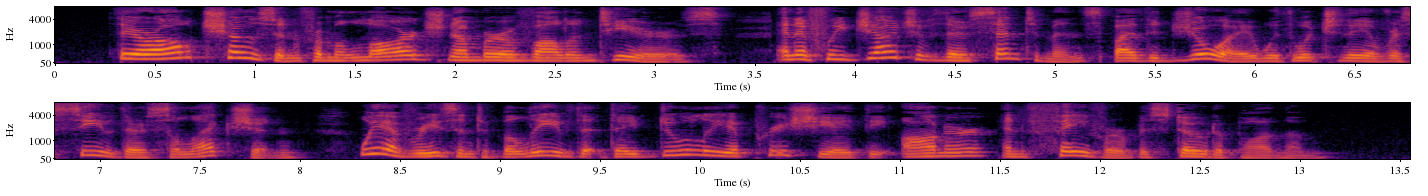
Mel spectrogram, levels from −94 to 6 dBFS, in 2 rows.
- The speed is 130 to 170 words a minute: No, average, 190 wpm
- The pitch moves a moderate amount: No, wide, 7.2 semitones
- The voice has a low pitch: No, medium, 160 Hz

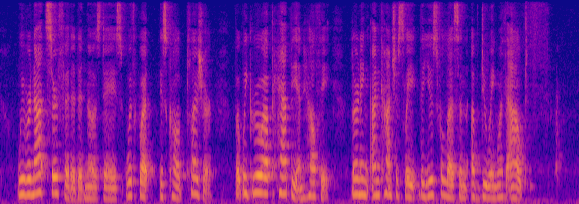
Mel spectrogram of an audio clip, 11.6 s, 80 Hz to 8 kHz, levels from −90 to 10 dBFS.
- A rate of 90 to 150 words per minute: Yes, average, 140 wpm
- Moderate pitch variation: Yes, average, 4.4 semitones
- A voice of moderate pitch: No, high, 210 Hz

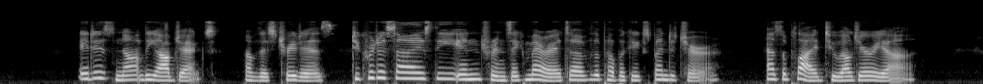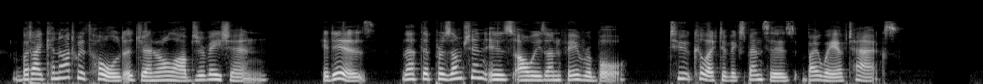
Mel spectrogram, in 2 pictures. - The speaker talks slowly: Yes, slow, 130 wpm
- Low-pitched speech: No, high, 210 Hz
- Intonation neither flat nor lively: Yes, average, 4.4 semitones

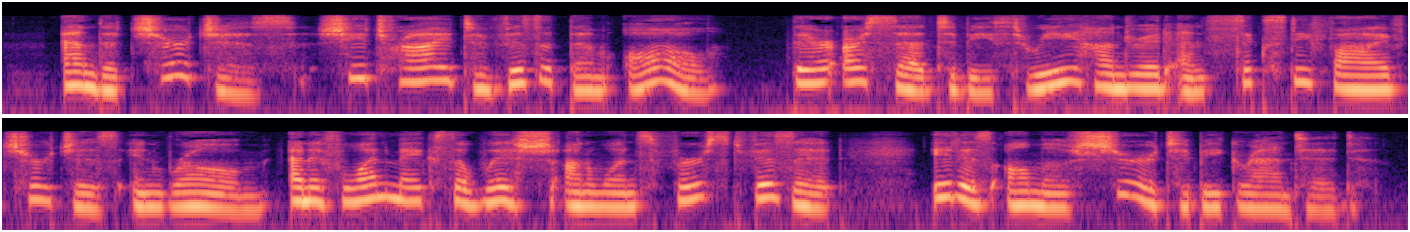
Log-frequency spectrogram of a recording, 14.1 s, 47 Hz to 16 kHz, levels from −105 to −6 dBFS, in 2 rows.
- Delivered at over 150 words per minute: Yes, average, 160 wpm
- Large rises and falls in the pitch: Yes, wide, 6.7 semitones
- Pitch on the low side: No, medium, 180 Hz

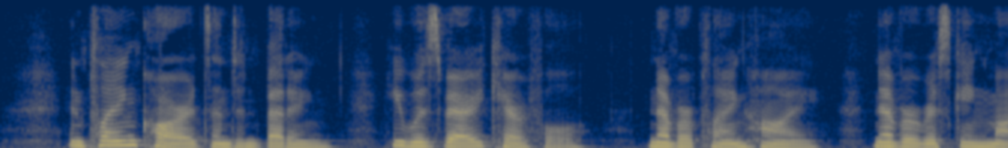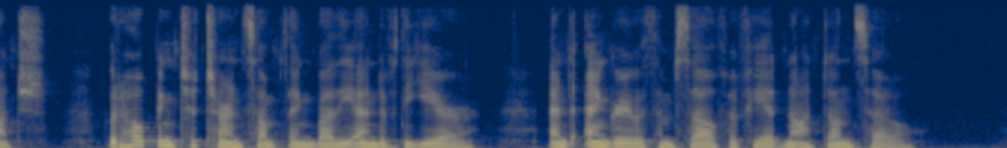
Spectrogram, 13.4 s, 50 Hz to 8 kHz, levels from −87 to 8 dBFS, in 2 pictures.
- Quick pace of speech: No, average, 165 wpm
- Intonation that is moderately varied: Yes, average, 3.3 semitones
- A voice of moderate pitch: Yes, medium, 170 Hz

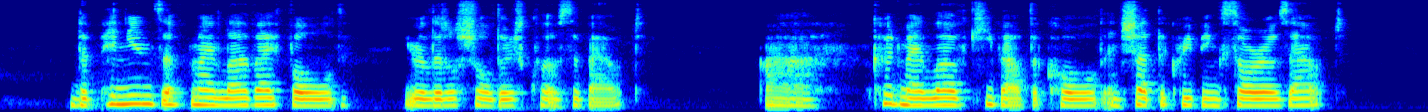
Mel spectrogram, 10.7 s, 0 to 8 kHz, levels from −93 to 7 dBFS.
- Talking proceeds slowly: No, average, 145 wpm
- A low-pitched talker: No, medium, 185 Hz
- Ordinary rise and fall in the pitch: No, narrow, 1.7 semitones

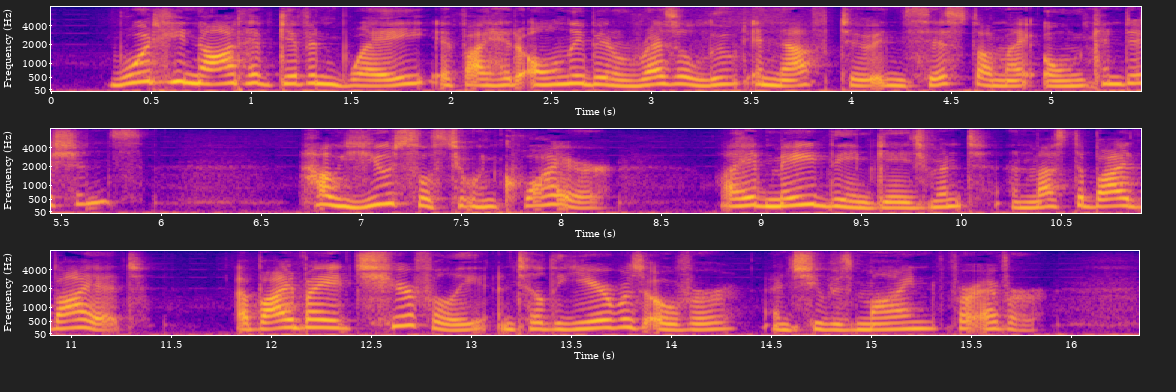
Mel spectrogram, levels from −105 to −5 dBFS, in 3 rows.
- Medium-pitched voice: No, high, 240 Hz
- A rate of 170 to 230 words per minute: Yes, average, 175 wpm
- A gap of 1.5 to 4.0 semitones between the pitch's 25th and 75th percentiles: No, average, 4.4 semitones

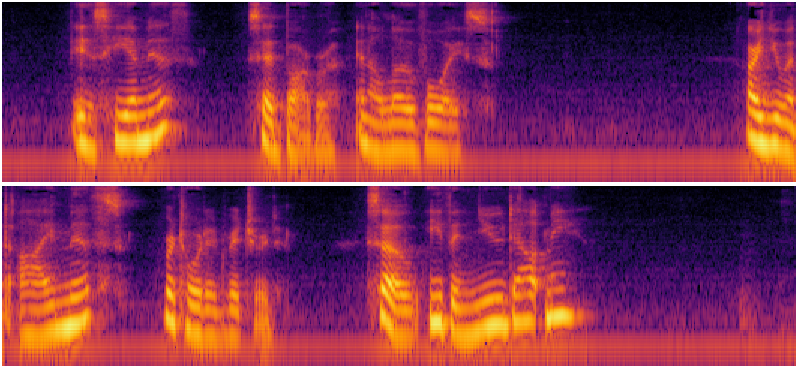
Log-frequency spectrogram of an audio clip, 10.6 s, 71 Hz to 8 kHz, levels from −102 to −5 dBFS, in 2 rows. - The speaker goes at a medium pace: No, slow, 125 wpm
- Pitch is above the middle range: No, medium, 175 Hz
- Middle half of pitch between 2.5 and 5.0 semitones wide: No, wide, 5.4 semitones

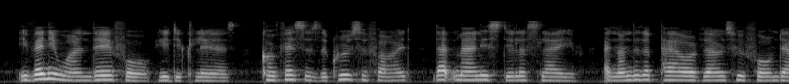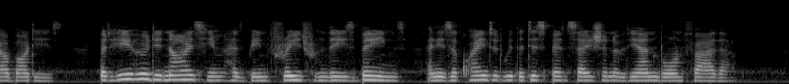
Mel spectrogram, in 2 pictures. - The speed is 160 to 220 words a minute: Yes, average, 180 wpm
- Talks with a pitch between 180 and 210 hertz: Yes, medium, 185 Hz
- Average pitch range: No, narrow, 2.2 semitones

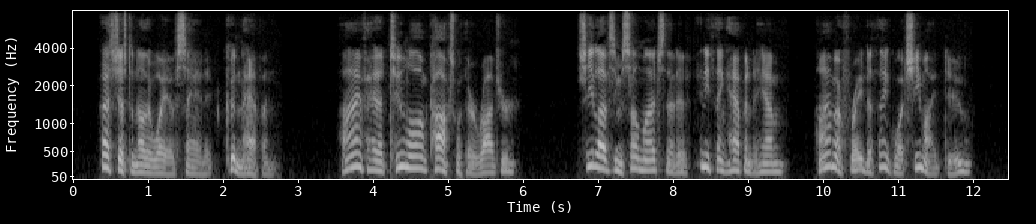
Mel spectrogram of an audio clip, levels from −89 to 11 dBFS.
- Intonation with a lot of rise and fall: Yes, wide, 8.6 semitones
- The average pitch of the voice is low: No, medium, 160 Hz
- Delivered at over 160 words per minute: Yes, average, 175 wpm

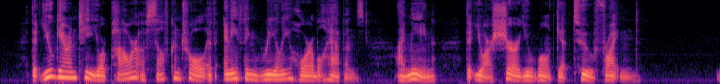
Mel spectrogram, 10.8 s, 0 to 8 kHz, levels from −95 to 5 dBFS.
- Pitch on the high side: No, low, 110 Hz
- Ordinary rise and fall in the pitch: Yes, average, 4.5 semitones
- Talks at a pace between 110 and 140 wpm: Yes, slow, 135 wpm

